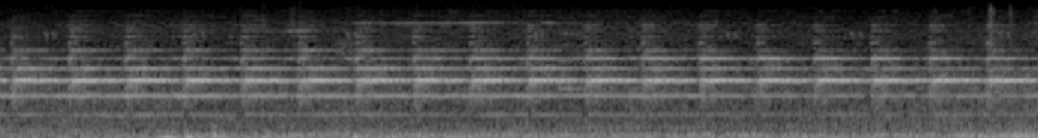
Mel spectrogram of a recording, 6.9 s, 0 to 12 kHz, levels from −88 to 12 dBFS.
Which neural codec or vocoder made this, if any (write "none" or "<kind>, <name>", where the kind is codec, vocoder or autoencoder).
vocoder, Vocos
